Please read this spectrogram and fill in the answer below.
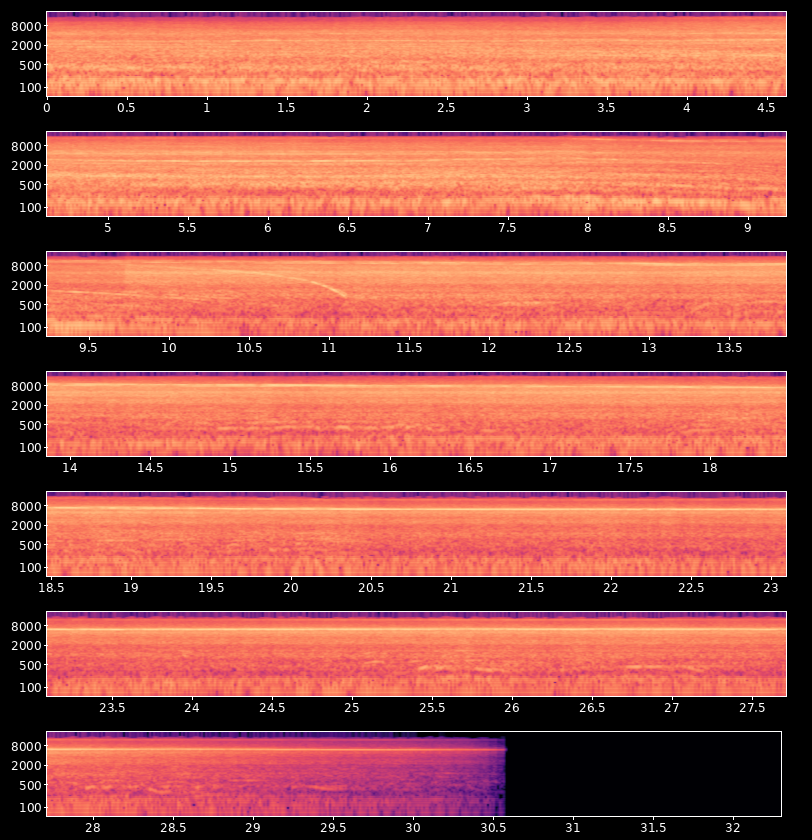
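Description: Modified pulling tractor's turbine engine at full power under load, pitch climbing, then throttled back about eight seconds in. Its high whine winds down over roughly twelve seconds and settles to a steady whine, fading out near the end.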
